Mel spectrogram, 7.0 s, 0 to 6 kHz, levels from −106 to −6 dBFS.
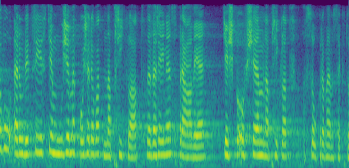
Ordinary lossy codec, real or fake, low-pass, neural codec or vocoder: MP3, 48 kbps; real; 5.4 kHz; none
